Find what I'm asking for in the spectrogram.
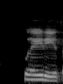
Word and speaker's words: Pleiades: Like it's not like, you know, and it's, I don't know if, you know, it's the Pleiades. Is that how you pronounce Pleiades? – It? – Yeah. – Pleiades. Okay. So it says double mission, channeling and uplifting humanity.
